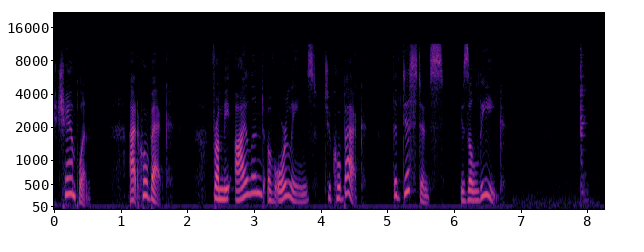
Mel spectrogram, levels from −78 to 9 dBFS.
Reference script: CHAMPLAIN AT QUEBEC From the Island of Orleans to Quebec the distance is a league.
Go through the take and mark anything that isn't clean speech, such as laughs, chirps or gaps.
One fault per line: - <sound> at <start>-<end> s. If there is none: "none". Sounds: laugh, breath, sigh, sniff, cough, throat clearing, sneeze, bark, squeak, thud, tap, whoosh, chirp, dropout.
- tap at 7.9-8.0 s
